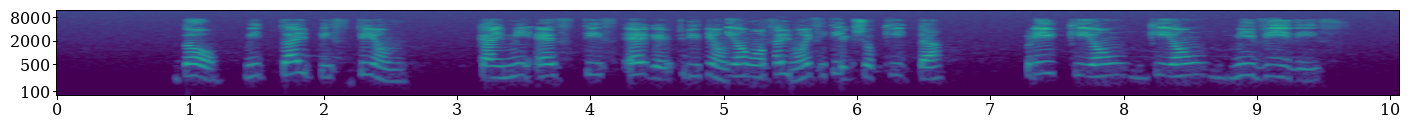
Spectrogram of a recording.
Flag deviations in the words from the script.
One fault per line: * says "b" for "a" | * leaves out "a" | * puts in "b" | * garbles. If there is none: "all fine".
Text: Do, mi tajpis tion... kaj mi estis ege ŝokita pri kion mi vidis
* garbles
* puts in "kion"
